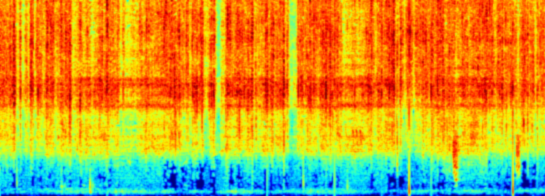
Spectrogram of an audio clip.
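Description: Water from a garden hose spraying and pattering onto grass: a steady high hiss with scattered light ticks and splashes.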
